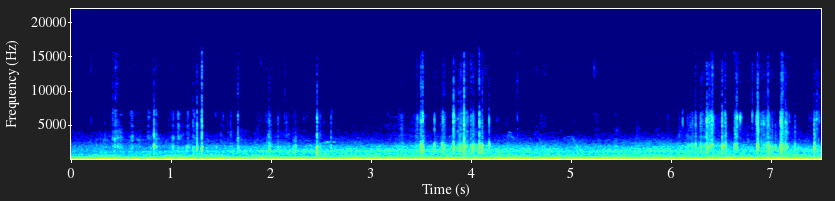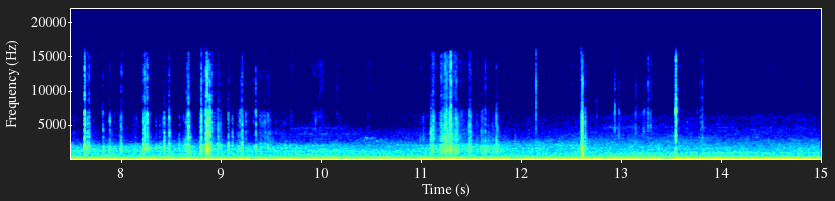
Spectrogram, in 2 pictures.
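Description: Cat crunching dry kibble: short, sharp, irregular crunches in clusters, over a steady low rumble.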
